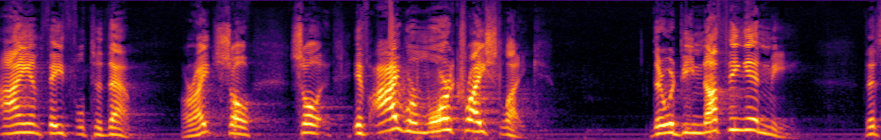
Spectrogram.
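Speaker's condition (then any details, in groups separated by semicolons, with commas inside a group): No condition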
